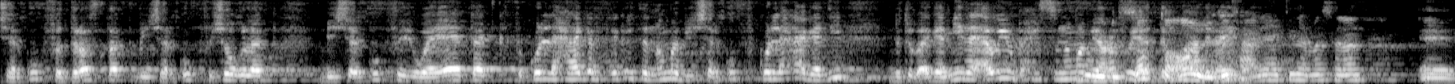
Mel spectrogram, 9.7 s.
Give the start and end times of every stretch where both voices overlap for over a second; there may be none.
7.1-8.3

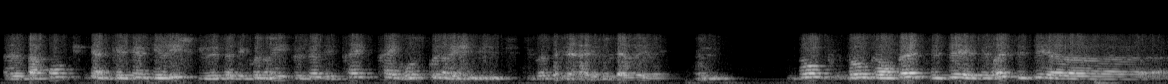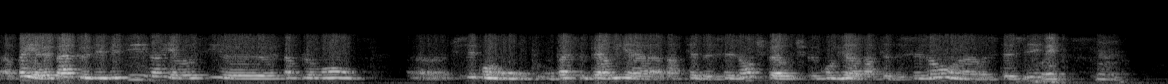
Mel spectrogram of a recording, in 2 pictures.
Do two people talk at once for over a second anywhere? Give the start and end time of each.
none

